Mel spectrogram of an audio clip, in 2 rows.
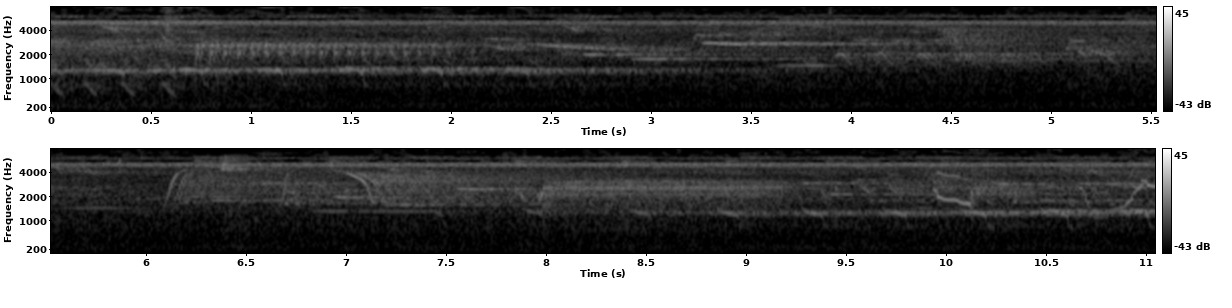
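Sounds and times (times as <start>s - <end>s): bird trill: 0.0s - 2.5s
small birds whistling and chirping: 0.0s - 11.0s.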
